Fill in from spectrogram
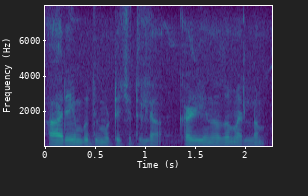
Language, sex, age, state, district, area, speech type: Malayalam, male, 45-60, Kerala, Kasaragod, rural, spontaneous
